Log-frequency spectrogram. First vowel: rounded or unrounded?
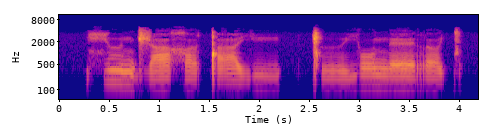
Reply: unrounded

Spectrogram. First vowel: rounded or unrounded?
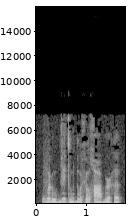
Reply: rounded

